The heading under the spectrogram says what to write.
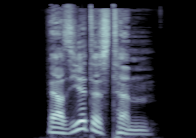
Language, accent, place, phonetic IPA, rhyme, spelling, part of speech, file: German, Germany, Berlin, [vɛʁˈziːɐ̯təstəm], -iːɐ̯təstəm, versiertestem, adjective, De-versiertestem.ogg
- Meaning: strong dative masculine/neuter singular superlative degree of versiert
